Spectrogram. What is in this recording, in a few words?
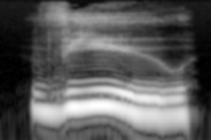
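"view", British English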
